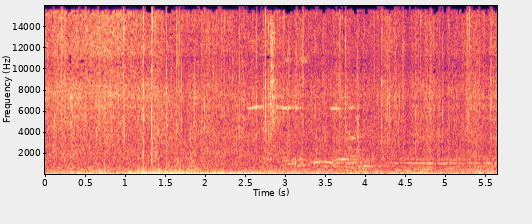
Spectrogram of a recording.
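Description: Car tyres hiss on a wet road as a car passes slowly.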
